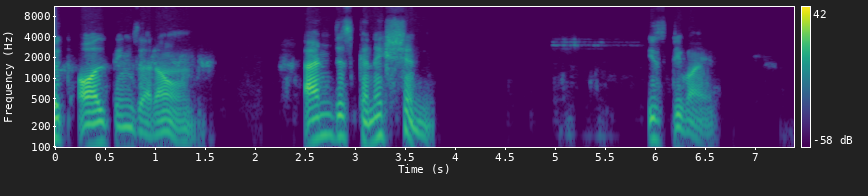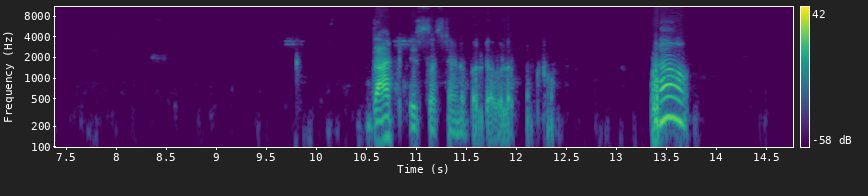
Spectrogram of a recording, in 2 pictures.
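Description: A middle-aged man speaks calmly in bursts over a close microphone, with pauses.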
